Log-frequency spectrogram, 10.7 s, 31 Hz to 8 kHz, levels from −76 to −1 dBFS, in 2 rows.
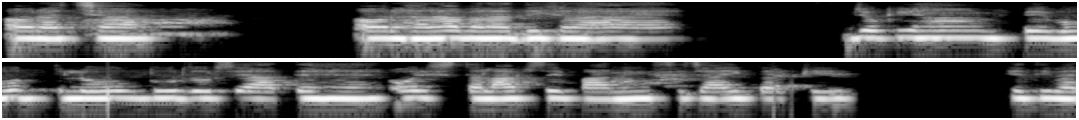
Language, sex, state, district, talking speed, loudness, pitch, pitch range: Hindi, female, Bihar, Jahanabad, 145 wpm, -14 LUFS, 220 Hz, 215-225 Hz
